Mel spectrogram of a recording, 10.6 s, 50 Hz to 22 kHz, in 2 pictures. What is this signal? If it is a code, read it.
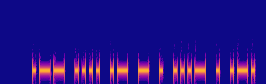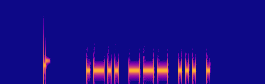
Morse code, heard as a keyed tone, about 17 wpm, 700 Hz. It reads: WHATEVER LOSE
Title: Sentences from Top 1100 Words - New Word Drill Alt - 17wpm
